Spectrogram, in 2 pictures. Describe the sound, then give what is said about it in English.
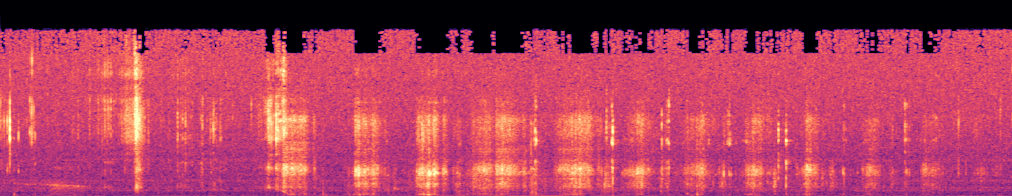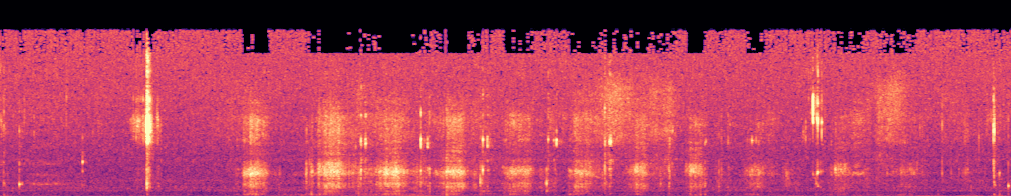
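Crunchy biting followed by steady, irregular chewing of a cookie, with repeated crackly bursts over about twenty seconds and no talking. “I'm gonna have another cookie.”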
